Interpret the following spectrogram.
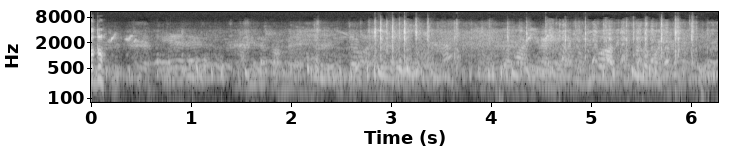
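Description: A flock of domestic pigeons cooing in a loft, a continuous low warbling. From about three seconds in there is a run of light clicks and taps.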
